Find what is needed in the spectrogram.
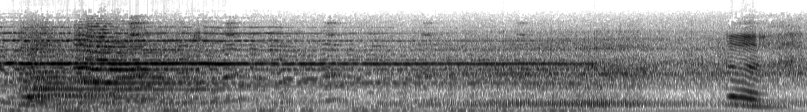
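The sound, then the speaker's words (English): Old man Walker's tractor, taking up the whole street, runs at a steady idle: a low droning chug layered with buzzing harmonics. It holds at a moderate level throughout, with a brief swell in pitch and volume near the end. “Old man Walker and his tractor up there, taking up the whole street.”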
